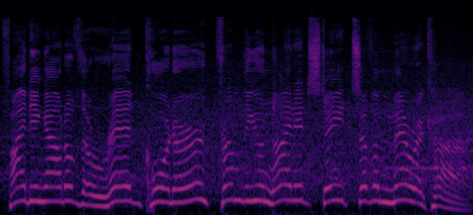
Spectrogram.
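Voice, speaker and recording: A man playing a boxing ring announcer giving slow, formal, drawn-out introductions. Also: extremely high pitch, animated, a crowd in the background, noisy background. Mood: ceremonial.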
